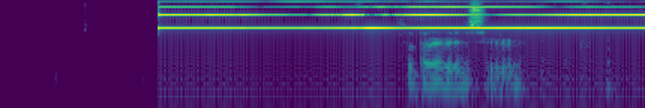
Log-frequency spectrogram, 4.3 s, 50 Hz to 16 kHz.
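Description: Scantronic SC-800 alarm keypad sounding its entry-delay warning: a solid, continuous high-pitched tone that starts suddenly about a second in, set off by faulting a zone while the panel is armed.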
